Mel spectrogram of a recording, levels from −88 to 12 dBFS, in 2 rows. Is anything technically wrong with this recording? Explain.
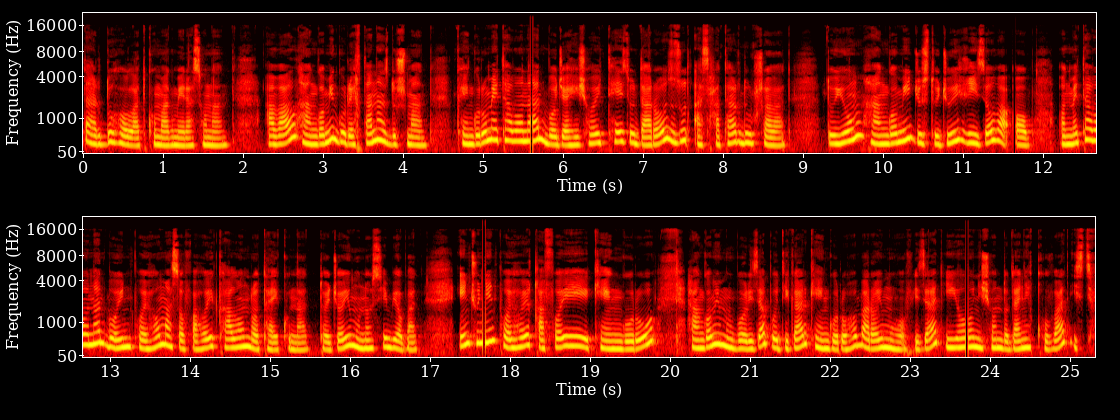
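Yes. In this speech clip, short dropouts of silence, about 34 ms each, cut into the flow at 5.60–5.63 s (just before "бо ҷаҳишҳои тезу дароз"), 11.63–11.66 s (right after "ҳангоми ҷустуҷӯи ғизо ва"), 17.66–17.70 s, and 23.70–23.73 s (right after "кенгуруҳо барои муҳофизат ё"). They recur every 6 s, each with smeared edges, and the speech resumes where it stopped. This is a gap at a join of encoded pieces: 6-second segments were encoded separately and joined untrimmed, leaving encoder delay and last-frame padding as silence.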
